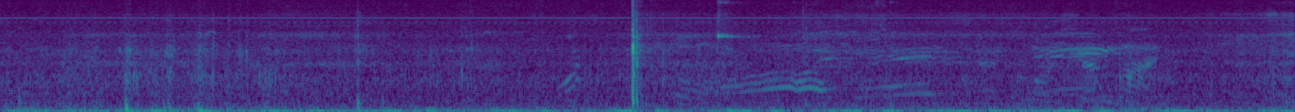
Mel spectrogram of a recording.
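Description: A single sharp crack about three seconds in, a cricket bat striking the ball in the practice nets, over faint distant voices and low wind rumble.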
